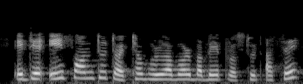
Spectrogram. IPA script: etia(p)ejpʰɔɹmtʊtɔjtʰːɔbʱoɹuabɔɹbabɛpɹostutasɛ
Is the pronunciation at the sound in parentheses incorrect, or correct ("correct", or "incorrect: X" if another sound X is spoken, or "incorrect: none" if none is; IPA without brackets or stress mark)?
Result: incorrect: ʔ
